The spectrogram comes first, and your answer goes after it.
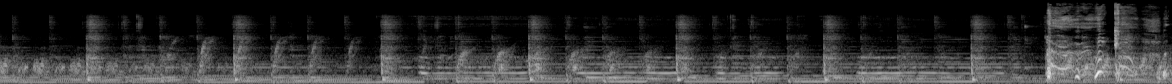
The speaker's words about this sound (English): Wei Yang exclaims, only to start to cough again. He really has inhaled far too much smoke and fumes for tonight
